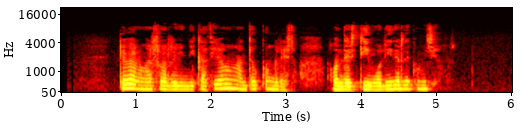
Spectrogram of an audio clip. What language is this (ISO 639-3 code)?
glg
